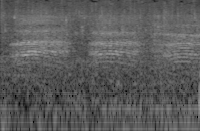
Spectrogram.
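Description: Three faint, short calls from an animal in the background, each rising and falling in pitch, about half a second apart.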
